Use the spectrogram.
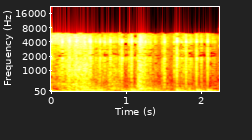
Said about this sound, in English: Shut off that Geiger counter.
